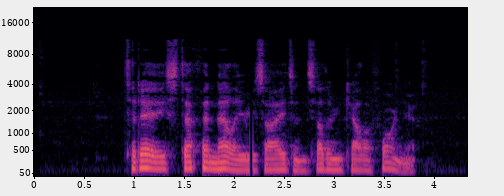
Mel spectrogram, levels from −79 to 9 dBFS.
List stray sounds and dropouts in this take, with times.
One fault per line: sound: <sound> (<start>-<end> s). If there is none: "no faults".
sound: dropout (2.2-2.2 s)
